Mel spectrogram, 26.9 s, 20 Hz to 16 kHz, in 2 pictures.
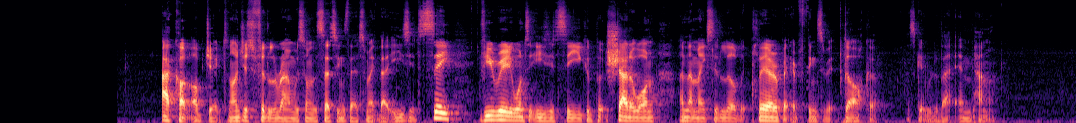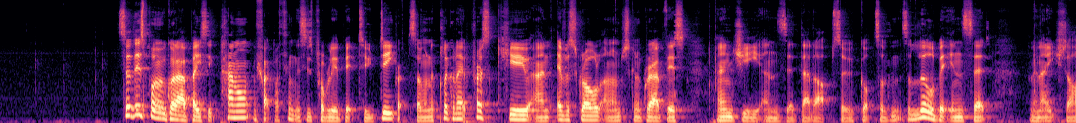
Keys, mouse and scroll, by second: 1.6 middle click, 2.9 shift+middle click, 4.1-4.6 scroll up 1, 4.7 shift+middle click, 5.9 click, 7.8-8.5 scroll down 1, 8.6 shift+middle click, 10.5 n, 11.3-11.6 scroll up 1, 11.9 shift+middle click, 12.5 middle click, 14.2 shift+middle click, 15.2 middle click, 18.4 q, 18.5 click, 19.2 q, 26.4 h, 26.7 click.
